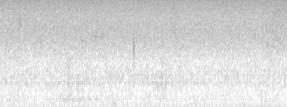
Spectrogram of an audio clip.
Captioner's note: silence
